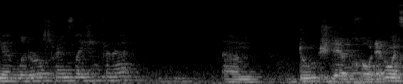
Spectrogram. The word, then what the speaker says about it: Duj: The capital letters mean they're pronounced differently than you might think of, especially from a romantic language perspective. So this isn't duj, dev, chod. Duj, dev, chod. It's duj, not duj. Duj. The tongue is in the back of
